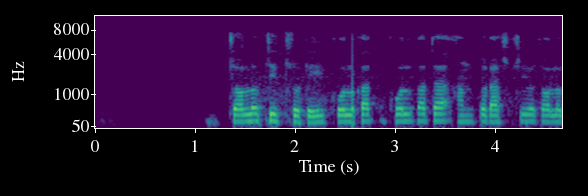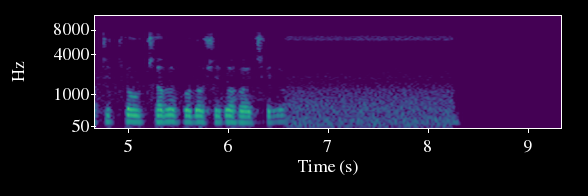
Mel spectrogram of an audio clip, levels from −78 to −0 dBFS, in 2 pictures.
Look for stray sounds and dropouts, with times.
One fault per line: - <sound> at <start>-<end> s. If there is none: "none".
none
